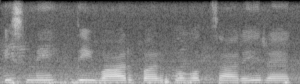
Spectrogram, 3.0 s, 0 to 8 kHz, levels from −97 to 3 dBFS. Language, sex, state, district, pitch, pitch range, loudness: Hindi, female, Haryana, Charkhi Dadri, 200 Hz, 195-210 Hz, -16 LUFS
